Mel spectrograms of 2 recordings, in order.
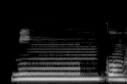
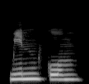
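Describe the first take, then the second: First: The n is hidden into a nasal sound. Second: The n is pronounced fully and clearly. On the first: The speaker calls it right. "harusnya dibaca ikhfa" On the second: The speaker calls it wrong. "tapi malah dibaca minkum"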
